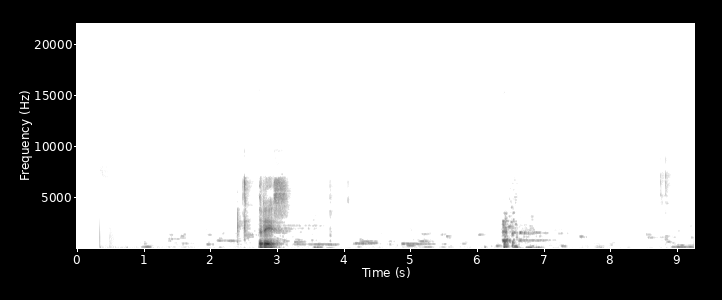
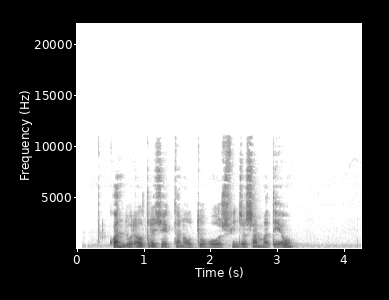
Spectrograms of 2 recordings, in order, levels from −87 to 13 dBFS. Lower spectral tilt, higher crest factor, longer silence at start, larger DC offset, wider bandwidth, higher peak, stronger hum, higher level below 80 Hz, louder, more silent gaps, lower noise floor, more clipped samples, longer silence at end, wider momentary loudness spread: about the same, -6 dB/octave vs -5 dB/octave; about the same, 26 dB vs 24 dB; first, 2.75 s vs 0.5 s; neither; second, 7.2 kHz vs 11.5 kHz; about the same, -4 dBFS vs -6 dBFS; neither; first, -64 dBFS vs -74 dBFS; first, -22 LUFS vs -29 LUFS; neither; first, -87 dBFS vs -63 dBFS; neither; first, 2.65 s vs 1 s; first, 27 LU vs 8 LU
